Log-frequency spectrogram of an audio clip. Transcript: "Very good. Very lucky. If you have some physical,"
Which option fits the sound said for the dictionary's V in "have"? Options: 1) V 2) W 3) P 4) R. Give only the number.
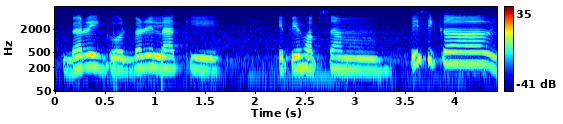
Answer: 3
